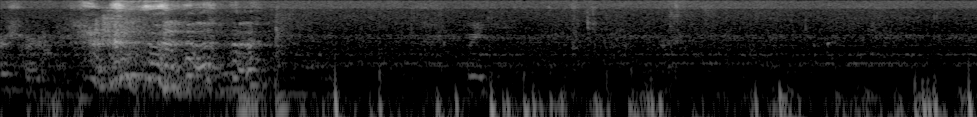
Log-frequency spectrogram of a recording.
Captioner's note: panel laughs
